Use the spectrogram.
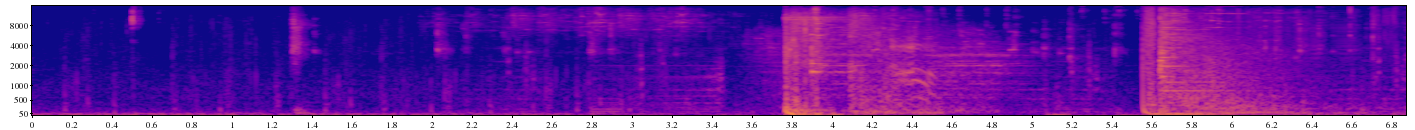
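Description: A pistol breaks in the video game Abiotic Factor, with light clicks and footstep-like taps, then a sudden loud shattering crash followed by a second harsh breaking burst.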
